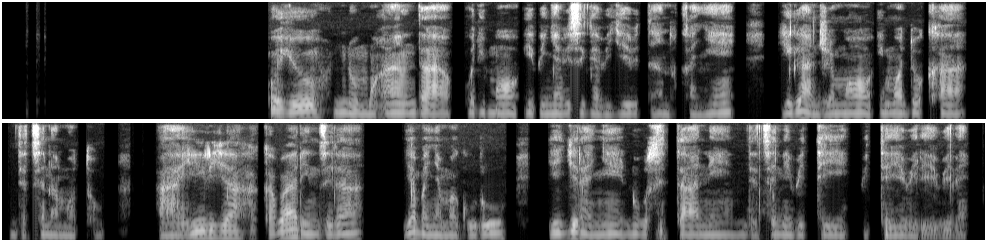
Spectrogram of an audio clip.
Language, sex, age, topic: Kinyarwanda, male, 25-35, government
